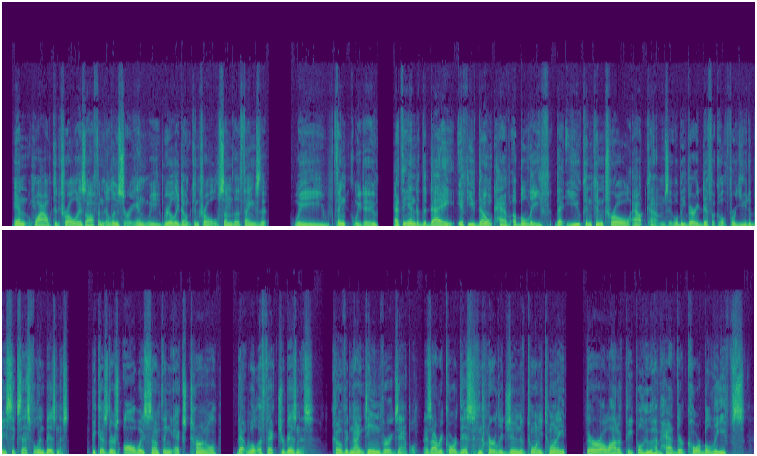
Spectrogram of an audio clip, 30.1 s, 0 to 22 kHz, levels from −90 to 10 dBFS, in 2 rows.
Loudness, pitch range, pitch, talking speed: -16 LUFS, 90-125 Hz, 110 Hz, 165 wpm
